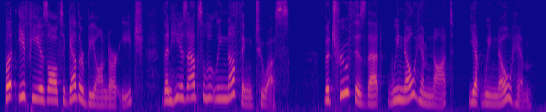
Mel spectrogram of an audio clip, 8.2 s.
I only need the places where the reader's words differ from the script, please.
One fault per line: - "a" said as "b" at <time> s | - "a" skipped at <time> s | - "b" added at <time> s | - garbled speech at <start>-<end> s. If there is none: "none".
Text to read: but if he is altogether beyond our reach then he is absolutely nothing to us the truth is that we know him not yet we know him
- "reach" said as "each" at 1.8 s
